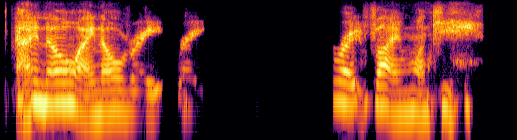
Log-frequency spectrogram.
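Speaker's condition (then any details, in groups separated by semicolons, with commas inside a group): Cerebral palsy; since birth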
